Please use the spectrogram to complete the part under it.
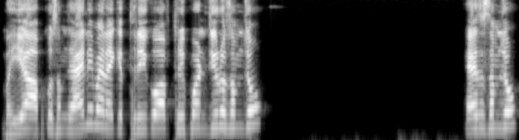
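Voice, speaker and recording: A man teaching a maths lesson, counting steps out loud and repeating the rules for students to remember, speaking terms. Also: very high voice, fairly even intonation, fairly quick, clear, resonant tone, no room sound. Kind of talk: classroom lesson explanation.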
